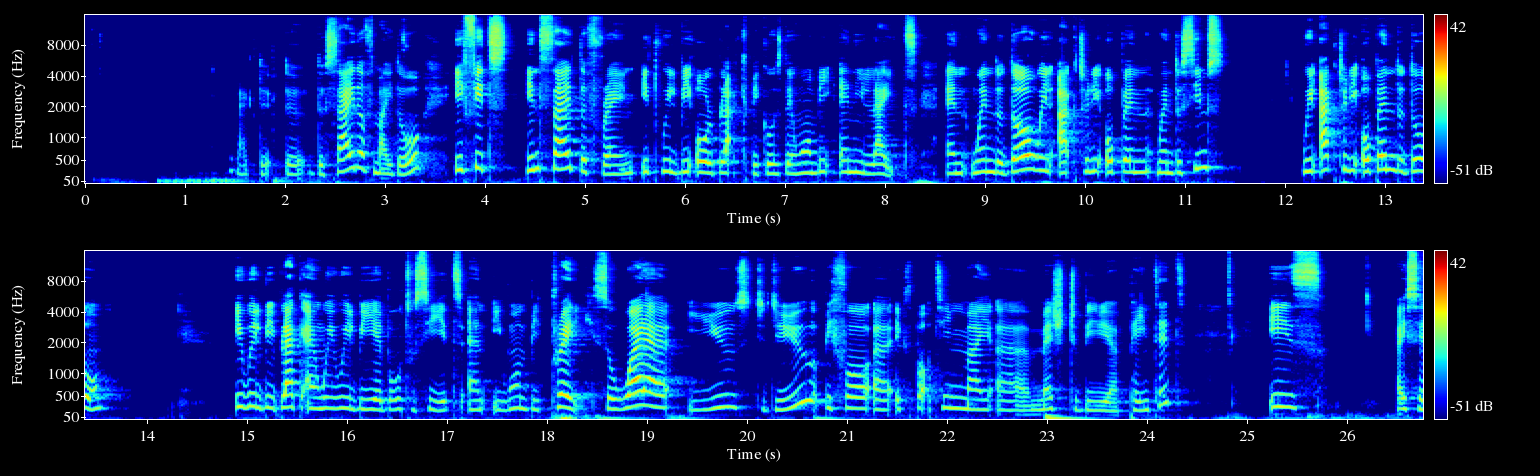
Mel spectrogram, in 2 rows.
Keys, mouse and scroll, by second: 1.8 h, 24.7 a, 25.5 alt+h, 25.9 a.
